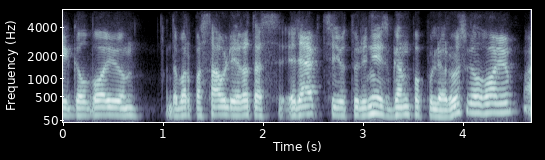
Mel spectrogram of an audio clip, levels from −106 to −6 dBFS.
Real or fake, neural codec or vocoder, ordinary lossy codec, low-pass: real; none; Opus, 24 kbps; 5.4 kHz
